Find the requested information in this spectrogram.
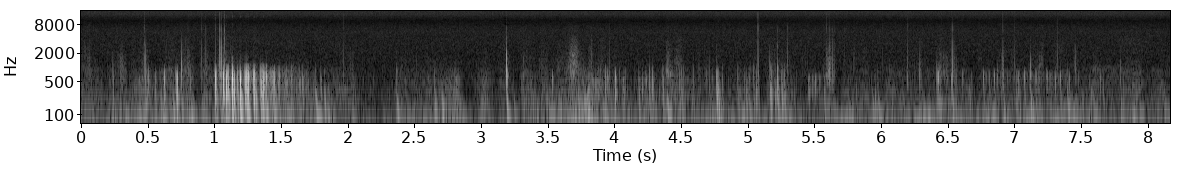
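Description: Gurgling, bubbling rumbles and small pops from the belly, one louder growl early on. Ordinary hunger bowel sounds.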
